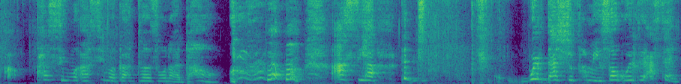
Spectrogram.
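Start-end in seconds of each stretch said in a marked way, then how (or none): 2.3-6.5 high laugh that spills into the words. Real, not acted. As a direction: laugh through it, pitch up high. Laughing about God's lesson.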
